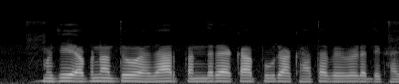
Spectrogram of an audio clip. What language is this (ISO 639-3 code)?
hin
